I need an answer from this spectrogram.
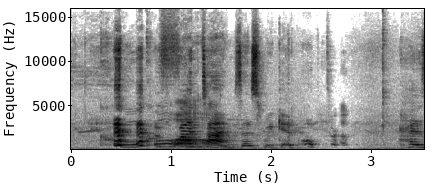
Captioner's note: laughs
